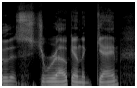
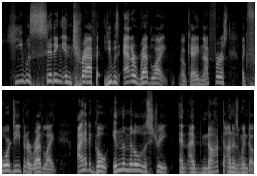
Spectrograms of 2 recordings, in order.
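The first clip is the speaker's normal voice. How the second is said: pitched-up incredulous rant; exasperated rant; 7 semitones higher, 4 dB louder than usual. Real, not acted. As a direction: vent to the audience, voice up high. Exasperated ranting.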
